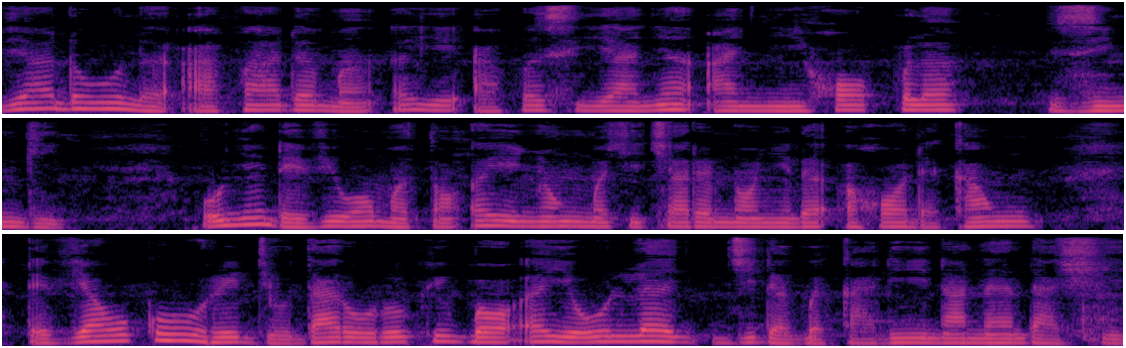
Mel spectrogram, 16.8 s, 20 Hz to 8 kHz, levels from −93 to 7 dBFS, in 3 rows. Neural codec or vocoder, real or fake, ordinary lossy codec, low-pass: none; real; AAC, 32 kbps; 7.2 kHz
